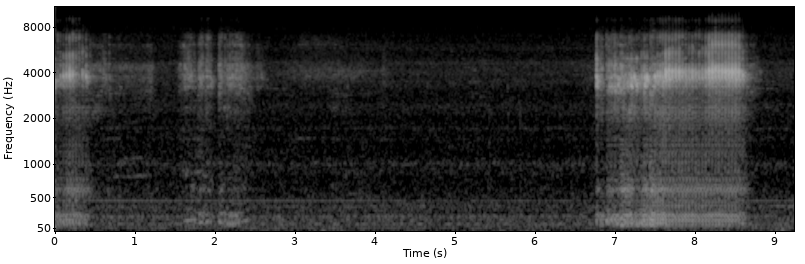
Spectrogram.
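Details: Two soft, snuffly snores with a whistly edge, several seconds apart in a quiet room, during sleep; the snoring is often much louder than this.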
